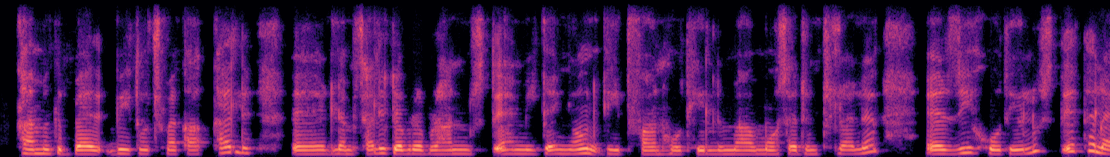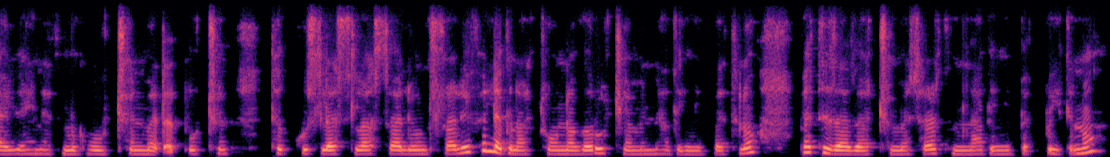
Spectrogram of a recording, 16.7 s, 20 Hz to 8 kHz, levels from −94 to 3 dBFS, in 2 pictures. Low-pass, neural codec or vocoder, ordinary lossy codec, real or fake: 7.2 kHz; none; Opus, 24 kbps; real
